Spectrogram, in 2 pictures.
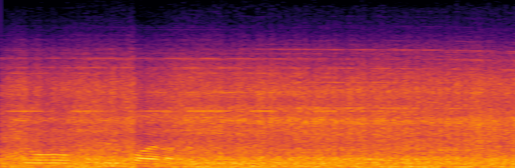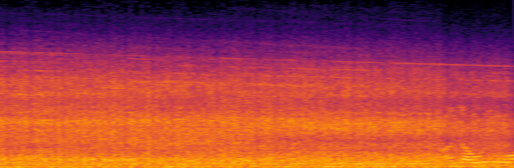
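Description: Airplane engine at an airport ramp while the aircraft taxis in, a loud, steady, broadband roar and whine filling the whole stretch without letup.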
